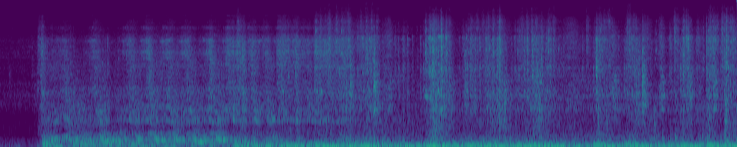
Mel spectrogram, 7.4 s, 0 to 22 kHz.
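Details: 1967 C10 pickup being revived after a storm-felled pine tree hit its carport, given more gas after the owner suspected the choke. Uneven cranking with ragged firing that builds but never settles. It is nearly catching but not running, cause unconfirmed.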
